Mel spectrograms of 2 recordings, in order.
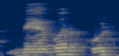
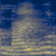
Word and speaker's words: neighbourhood: नेबरहुड children, इसको नाइबूर मत पढ़ना, ये नेबर का उच्चारण लाता है NEIGHBOURHOOD।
